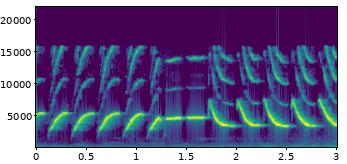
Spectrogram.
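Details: Canary singing a training song for other canaries: a string of clear, downward-sweeping whistled notes at about four per second, a short level tone, then a faster series of falling slurs.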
